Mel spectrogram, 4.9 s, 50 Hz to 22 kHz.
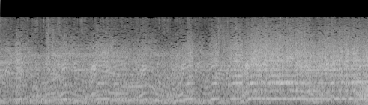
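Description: IndyCar race cars pulling away from the grid at Laguna Seca in Project CARS 2, a dense layered engine roar with rising and falling whines from many cars, steady and loud, with a commentator talking over it.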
